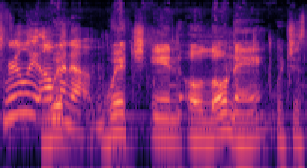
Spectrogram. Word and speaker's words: Umunhum: It's really Umunhum.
